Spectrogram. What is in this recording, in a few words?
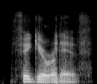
"figurative", American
